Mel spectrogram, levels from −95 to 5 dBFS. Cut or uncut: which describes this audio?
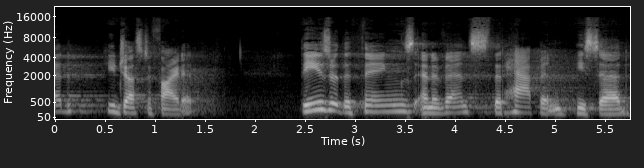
uncut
